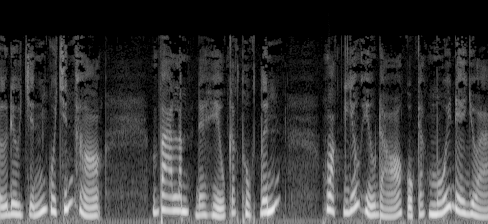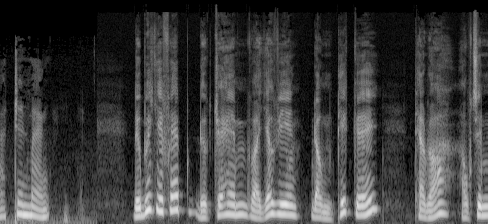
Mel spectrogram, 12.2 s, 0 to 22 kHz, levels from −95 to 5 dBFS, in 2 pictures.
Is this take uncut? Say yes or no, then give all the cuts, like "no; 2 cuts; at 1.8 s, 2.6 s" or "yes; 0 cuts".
no; 1 cut; at 2.4 s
